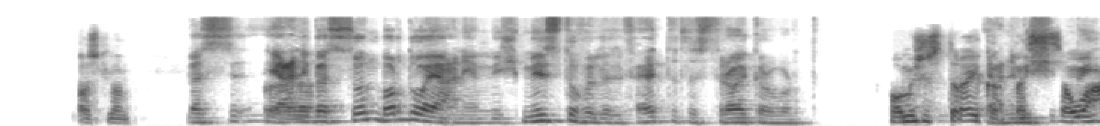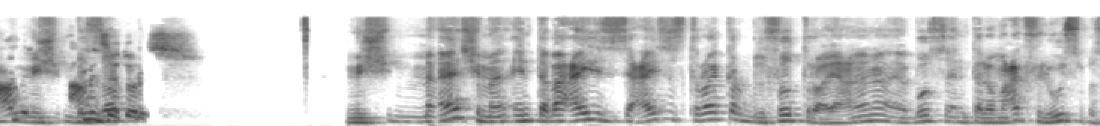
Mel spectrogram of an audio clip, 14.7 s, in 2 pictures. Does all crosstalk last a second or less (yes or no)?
no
